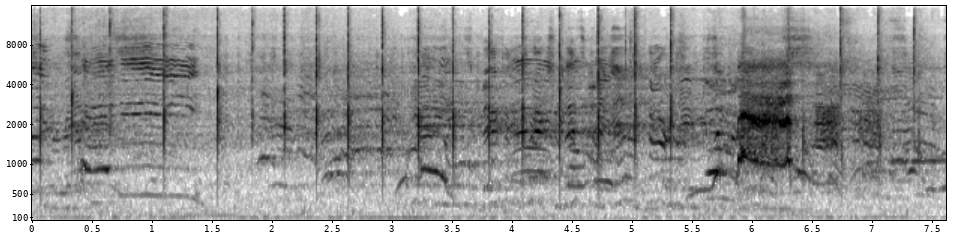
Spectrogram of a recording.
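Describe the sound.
A sparse crowd of about 50 people cheers and shouts at a roller derby bout in the David S. Palmer Arena, with scattered hand claps and sharp clacks over a steady low hum; one voice rises louder near the end.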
